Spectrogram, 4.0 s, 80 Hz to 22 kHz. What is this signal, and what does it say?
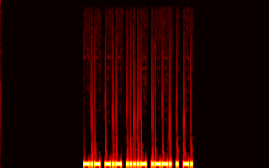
Morse code, heard as a keyed tone, about 46 wpm, 690 Hz. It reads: KK4PEN
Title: USA Call Signs - 3x Character Spacing - 45wpm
